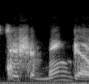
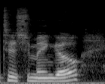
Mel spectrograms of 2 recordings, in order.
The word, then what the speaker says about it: Tishomingo: One of the places I'm playing, and I think it's Tishomingo, I think is how you pronounce it, is Old Red.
